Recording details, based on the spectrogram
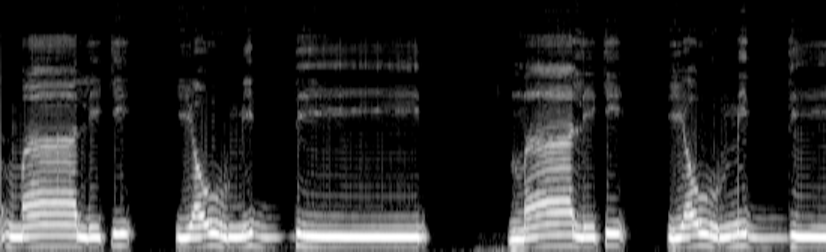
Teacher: مقدار لمبا کر کے پڑھنا ہے، الرحمن الرحیم، مالکی، میم کو بھی لمبا کر کے پڑھنا ہے، کاف کو باریک پڑھنا ہے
